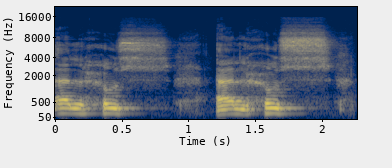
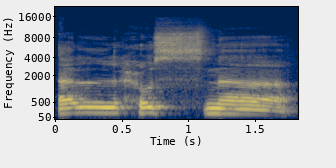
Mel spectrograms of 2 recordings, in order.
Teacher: أنا خلصت الحركات وما سحبت ضمة الحاء إلى السين، والسين ساكنة صفير، من أحرف الصفير، أحرف الصفير ثلاثة، الصاد أقواها السين ثم الزاي، ويجري فيها الصوت والنفس، الحسنى أقف بما الطبيعي حركتين لأنه ألف ساكن قبلها نون مفتوح.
